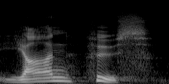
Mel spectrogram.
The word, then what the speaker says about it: Jan Hus: As you look at his name in his native tongue, it would be pronounced Jan Hus. In English, we have transliterated it to become John Huss.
